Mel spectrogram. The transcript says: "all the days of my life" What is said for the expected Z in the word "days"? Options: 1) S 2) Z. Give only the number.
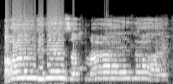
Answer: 2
